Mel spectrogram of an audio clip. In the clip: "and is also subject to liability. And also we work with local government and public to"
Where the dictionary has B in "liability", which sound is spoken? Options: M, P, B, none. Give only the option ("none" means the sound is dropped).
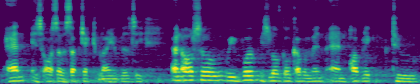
B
